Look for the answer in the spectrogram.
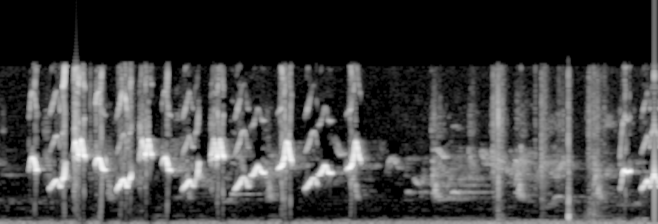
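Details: Gelatik batu (cinereous tit) in tight, lively gacor song: a fast string of high whistled down-up phrases fills the first half, then quieter scattered notes over a constant low rumble.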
